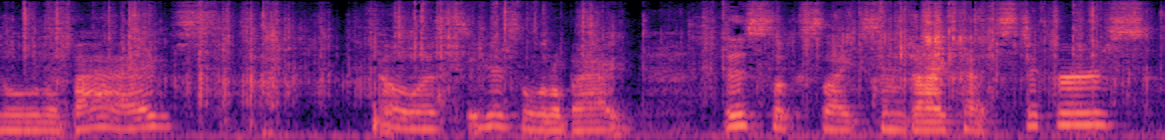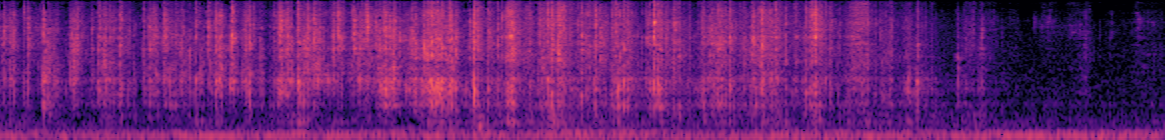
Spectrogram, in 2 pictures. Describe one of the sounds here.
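Paper and plastic crinkle and rustle in someone's hands.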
